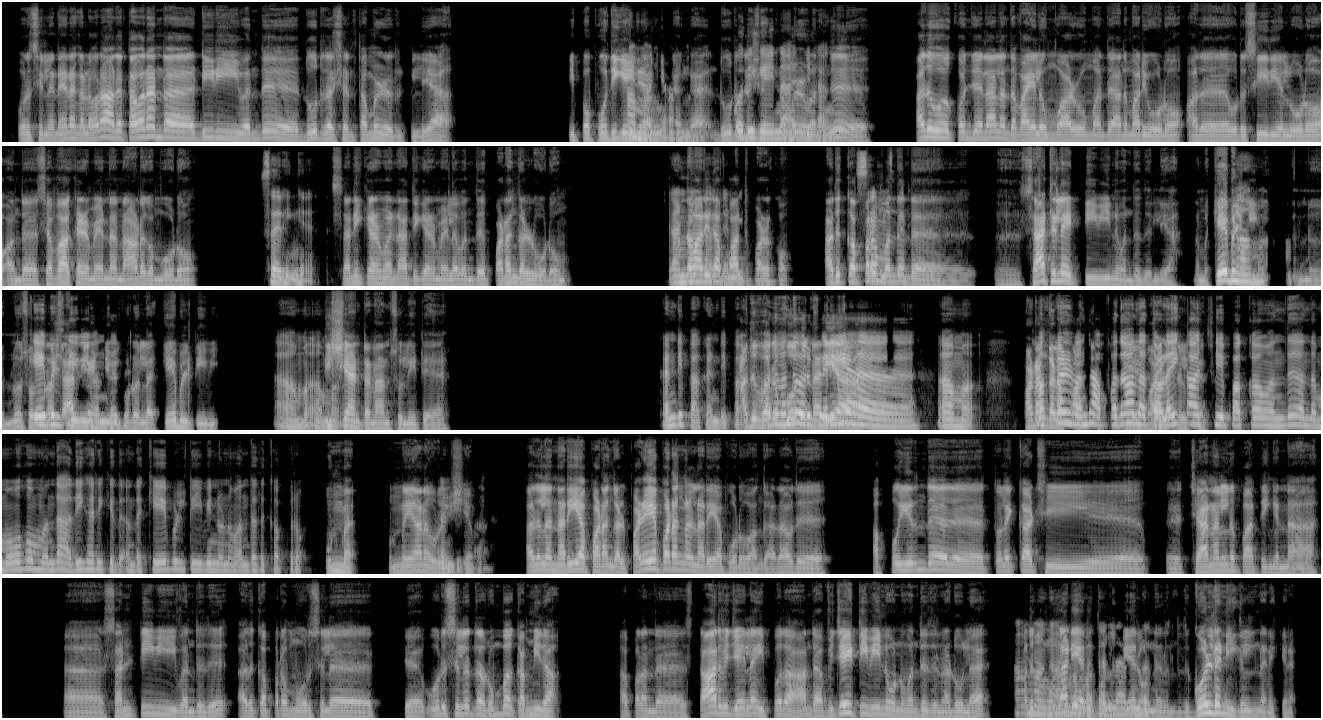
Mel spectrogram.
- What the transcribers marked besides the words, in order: "ஆக்கிட்டாங்க" said as "நாக்கிட்டாங்க"; laughing while speaking: "சரிங்க"; in English: "சாட்டிலைட்"; in English: "சாட்டிலைட்"; drawn out: "பெரிய"; drawn out: "தொலைக்காட்சி"; in English: "கோல்டன் ஈகிள்ன்னு"
- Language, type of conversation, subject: Tamil, podcast, சின்ன வீடியோக்களா, பெரிய படங்களா—நீங்கள் எதை அதிகம் விரும்புகிறீர்கள்?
